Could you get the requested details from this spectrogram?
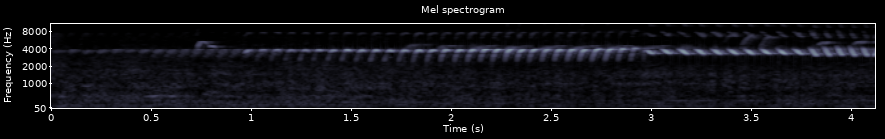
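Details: Canary song building into a long, fast, even trill of rapid pulses that steps up slightly in pitch near the end, over a low background rumble.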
